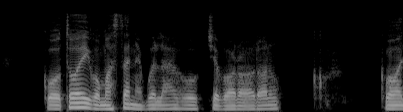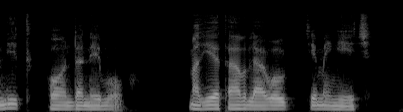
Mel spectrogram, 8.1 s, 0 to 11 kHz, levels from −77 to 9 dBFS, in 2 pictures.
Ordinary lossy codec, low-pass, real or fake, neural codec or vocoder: none; 7.2 kHz; fake; codec, 16 kHz, 0.5 kbps, X-Codec, HuBERT features, trained on LibriSpeech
